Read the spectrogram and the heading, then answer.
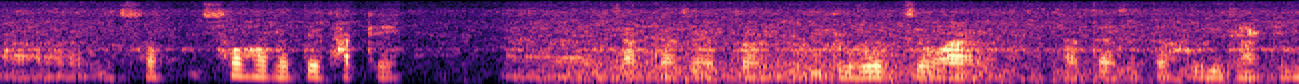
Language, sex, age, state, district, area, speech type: Assamese, female, 45-60, Assam, Goalpara, urban, spontaneous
